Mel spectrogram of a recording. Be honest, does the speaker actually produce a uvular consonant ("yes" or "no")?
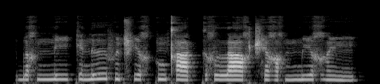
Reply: yes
